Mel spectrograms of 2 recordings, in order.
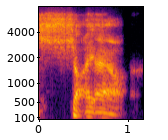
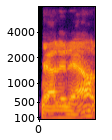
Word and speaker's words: Shut It Out: is that one and Shut It Out. You would love both of those. Shout it out. I already love it. Shut, not shout. Shut it out.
